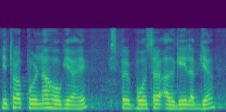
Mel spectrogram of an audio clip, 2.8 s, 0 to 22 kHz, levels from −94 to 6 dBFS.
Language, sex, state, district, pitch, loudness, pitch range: Hindi, male, Arunachal Pradesh, Lower Dibang Valley, 145 Hz, -13 LUFS, 140-150 Hz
